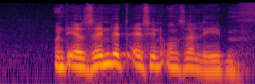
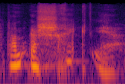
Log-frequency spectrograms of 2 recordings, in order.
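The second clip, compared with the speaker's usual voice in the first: hushed unvoiced whisper, much softer; 9 dB quieter than usual. Real, not acted. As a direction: whisper the fright. Whispered dramatic turn in sermon. (erschrocken geflüstert)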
